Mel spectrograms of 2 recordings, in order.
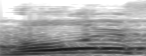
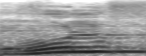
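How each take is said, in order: First: The vowel sounds like 'oh' in 'go'. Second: The vowel sounds like 'oo' in 'book'. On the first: The speaker calls it right. "वोल्फ होता है" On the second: The speaker calls it wrong. "ये वुल्फ नहीं होता"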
